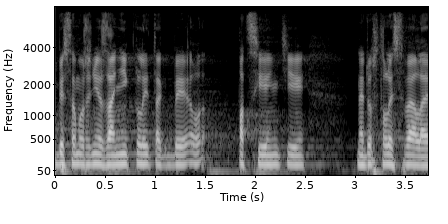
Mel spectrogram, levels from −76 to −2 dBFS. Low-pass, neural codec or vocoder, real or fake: 7.2 kHz; none; real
